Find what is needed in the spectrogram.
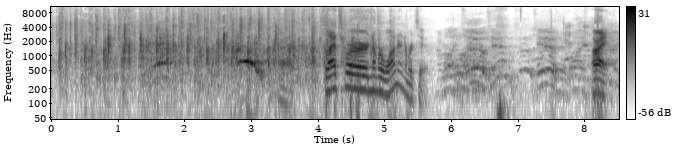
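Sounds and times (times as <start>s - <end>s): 
small group clapping together as a show of hands: 0.0s - 5.6s
speech: 3.2s - 5.8s, 8.1s - 8.5s.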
